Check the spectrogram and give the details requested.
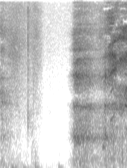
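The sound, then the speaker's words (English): A breathy yawn into the microphone: a soft airy exhale, a brief pause, then a long loud drawn-out breath with no talking. “She certainly doesn't judge you when you yawn into the microphone every time.”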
